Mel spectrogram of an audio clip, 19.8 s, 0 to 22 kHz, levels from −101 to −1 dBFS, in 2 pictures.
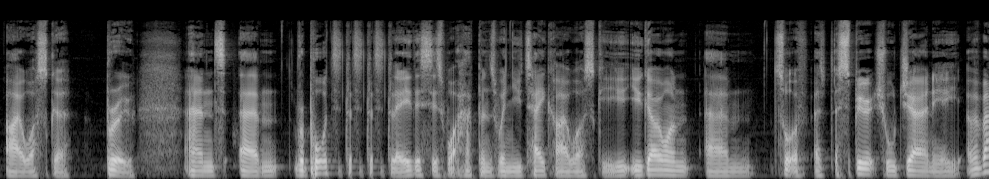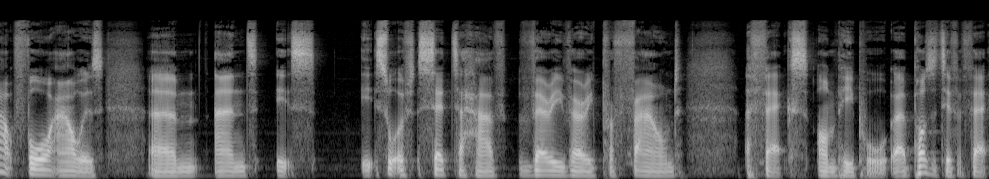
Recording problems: audio stuttering; at 3.5 s

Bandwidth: 13.5 kHz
